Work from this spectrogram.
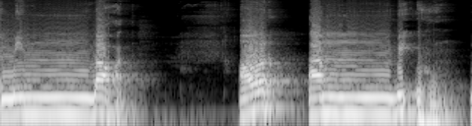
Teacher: तो इक़लाब और कल्ब में इस्तिलाही एतबार से कोई फर्क नहीं है, क्योंकि इक़लाब का मतलब भी वही होता है कि नून साकिन को या तनवीन को मीम साकिन से बदल कर पढ़ना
